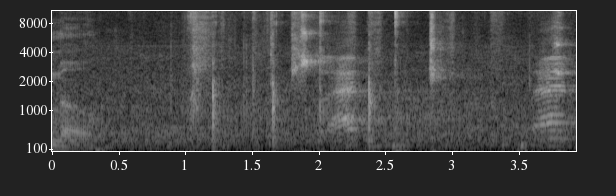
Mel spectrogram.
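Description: A ping-pong ball clicks sharply against paddles and a table.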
